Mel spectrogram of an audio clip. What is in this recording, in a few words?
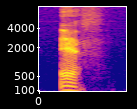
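English alphabet f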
